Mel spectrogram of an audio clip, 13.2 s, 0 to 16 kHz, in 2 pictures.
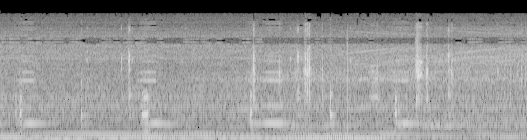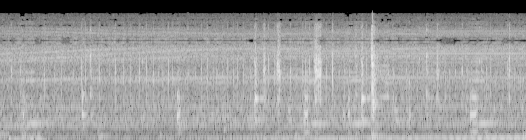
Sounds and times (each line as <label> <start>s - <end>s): Hard Drives Found Failing 0.0s - 13.1s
